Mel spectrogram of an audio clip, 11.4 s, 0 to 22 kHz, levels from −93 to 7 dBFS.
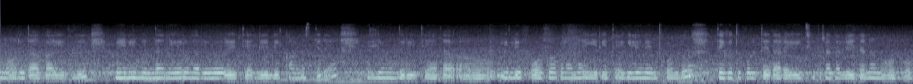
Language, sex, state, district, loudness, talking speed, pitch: Kannada, female, Karnataka, Chamarajanagar, -24 LUFS, 130 wpm, 110 Hz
